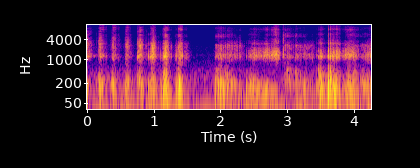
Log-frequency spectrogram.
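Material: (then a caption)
Cardboard. The lid and base of a small, hollow, empty white cardboard ring box, held above the mic, are tapped with fingertips and nails. A quick run of soft, hollow, papery knocks gives way after a brief pause to a denser, continuous patter with a steady midrange tone and a few louder taps near the end.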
